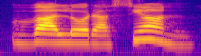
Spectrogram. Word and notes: valoracion: Spanish

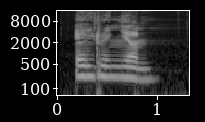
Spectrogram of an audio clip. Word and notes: rinon: spanish

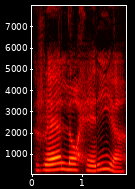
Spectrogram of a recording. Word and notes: relojeria: Spanish

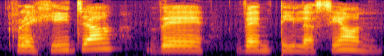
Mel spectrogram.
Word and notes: rejilla de ventilacion: Spanish

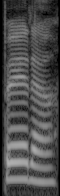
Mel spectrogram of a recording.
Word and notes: pera: Spanish

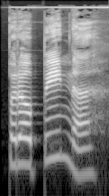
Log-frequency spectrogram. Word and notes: propina: Spanish

